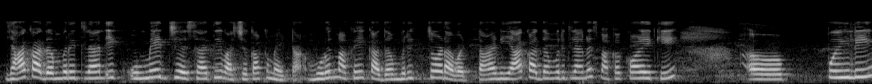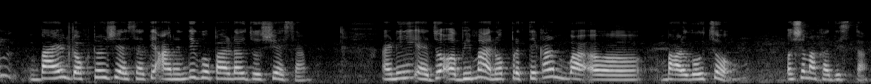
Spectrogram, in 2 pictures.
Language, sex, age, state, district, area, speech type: Goan Konkani, female, 18-30, Goa, Quepem, rural, spontaneous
